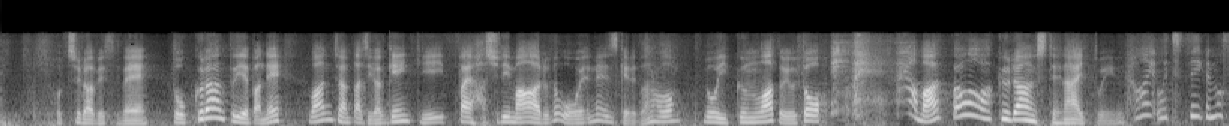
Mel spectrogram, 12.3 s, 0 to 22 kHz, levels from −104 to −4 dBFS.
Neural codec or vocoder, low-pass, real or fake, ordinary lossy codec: codec, 16 kHz, 0.3 kbps, FocalCodec; 7.2 kHz; fake; AAC, 48 kbps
